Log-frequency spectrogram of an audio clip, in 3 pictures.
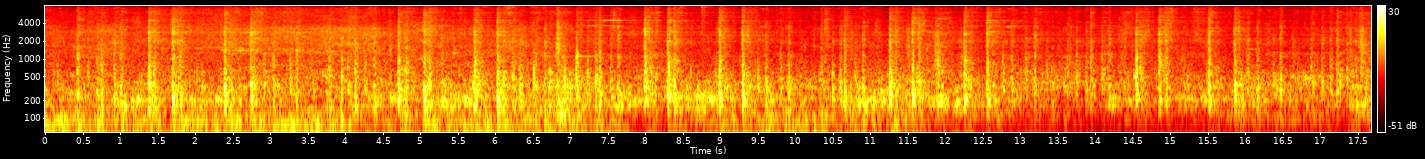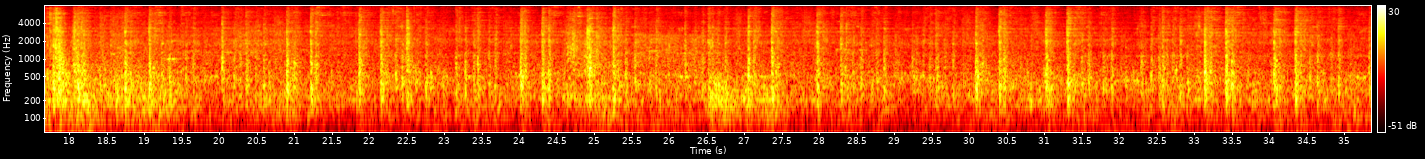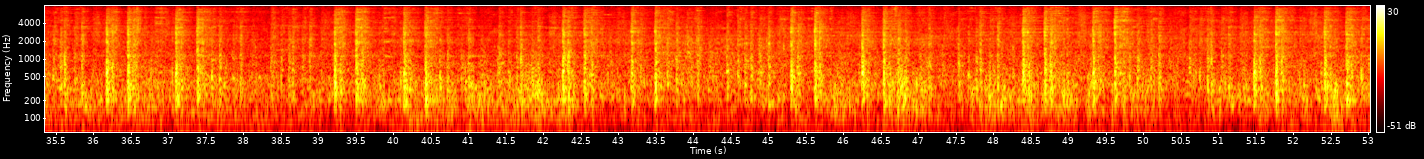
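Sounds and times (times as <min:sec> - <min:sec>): freight train rumble: 0:00.0 - 0:53.0
train wheels clattering over rail joints: 0:00.0 - 0:53.0.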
